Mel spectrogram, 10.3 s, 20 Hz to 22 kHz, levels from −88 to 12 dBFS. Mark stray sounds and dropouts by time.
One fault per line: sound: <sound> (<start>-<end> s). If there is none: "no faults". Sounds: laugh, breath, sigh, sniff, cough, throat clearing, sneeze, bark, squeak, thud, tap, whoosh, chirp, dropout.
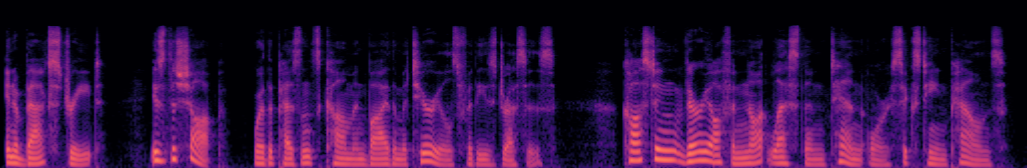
no faults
